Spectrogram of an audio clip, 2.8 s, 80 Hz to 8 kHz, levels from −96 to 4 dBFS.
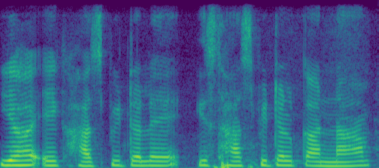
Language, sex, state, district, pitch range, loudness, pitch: Hindi, female, Karnataka, Bangalore, 205-225 Hz, -18 LUFS, 210 Hz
